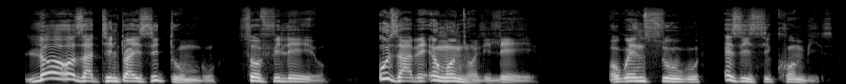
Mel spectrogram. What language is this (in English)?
North Ndebele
